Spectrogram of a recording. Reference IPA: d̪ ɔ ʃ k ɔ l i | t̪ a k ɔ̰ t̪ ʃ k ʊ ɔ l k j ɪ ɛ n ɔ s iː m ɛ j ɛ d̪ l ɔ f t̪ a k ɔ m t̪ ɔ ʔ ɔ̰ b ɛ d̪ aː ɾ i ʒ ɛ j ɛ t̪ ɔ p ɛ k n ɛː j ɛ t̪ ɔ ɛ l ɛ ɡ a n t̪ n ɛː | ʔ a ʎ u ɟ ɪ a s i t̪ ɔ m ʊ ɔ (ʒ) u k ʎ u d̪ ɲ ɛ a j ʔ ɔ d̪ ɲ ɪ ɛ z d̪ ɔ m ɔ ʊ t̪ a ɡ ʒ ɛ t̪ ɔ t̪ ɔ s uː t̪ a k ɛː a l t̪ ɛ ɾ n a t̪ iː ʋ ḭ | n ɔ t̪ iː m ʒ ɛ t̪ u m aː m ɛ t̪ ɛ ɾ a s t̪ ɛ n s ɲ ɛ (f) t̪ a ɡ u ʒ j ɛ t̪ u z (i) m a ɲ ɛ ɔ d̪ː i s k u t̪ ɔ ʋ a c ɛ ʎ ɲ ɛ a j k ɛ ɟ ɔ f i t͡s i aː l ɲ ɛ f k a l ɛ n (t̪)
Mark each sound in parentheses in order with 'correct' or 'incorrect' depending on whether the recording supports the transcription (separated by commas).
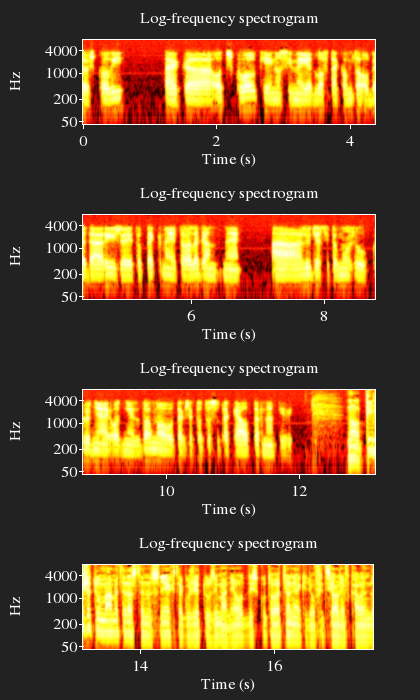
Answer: correct, incorrect, correct, incorrect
